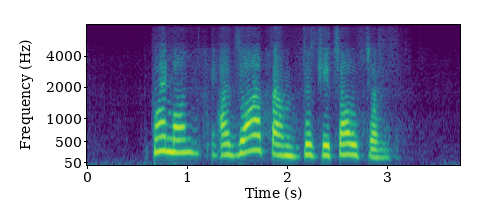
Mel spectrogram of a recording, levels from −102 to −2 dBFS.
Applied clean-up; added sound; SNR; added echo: neural mask model DeepFilterNet 3.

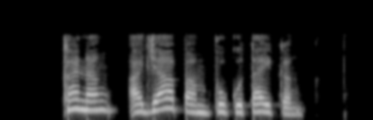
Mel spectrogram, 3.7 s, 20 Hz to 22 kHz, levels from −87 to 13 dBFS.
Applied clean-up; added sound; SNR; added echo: none; none; none; none.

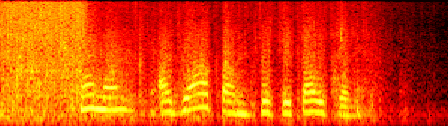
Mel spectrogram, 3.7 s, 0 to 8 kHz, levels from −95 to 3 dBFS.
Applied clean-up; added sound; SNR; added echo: neural mask model RNNoise.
